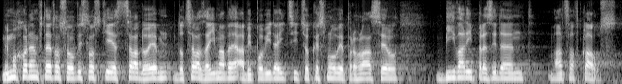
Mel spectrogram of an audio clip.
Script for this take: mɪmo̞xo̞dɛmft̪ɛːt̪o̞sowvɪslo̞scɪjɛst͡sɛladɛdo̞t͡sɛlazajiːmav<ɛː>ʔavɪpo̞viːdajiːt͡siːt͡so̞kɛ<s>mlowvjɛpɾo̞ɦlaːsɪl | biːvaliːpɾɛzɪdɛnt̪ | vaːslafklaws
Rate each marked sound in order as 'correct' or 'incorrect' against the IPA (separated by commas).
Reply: correct, correct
